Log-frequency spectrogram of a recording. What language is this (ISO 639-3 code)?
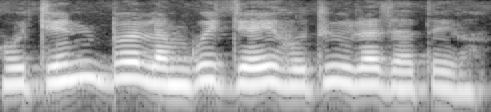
nnp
